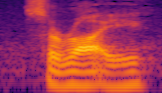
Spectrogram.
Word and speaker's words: Sarai: Sarai is how it's actually pronounced. It sounds a little strange,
